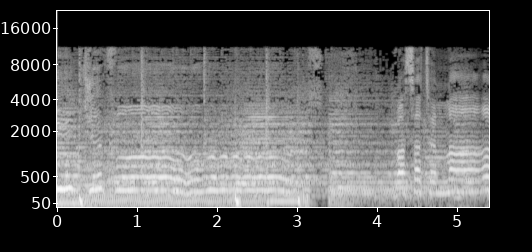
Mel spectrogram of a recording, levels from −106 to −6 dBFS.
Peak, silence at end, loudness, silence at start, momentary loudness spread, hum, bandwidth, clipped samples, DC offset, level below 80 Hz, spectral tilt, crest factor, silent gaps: -2 dBFS; 0 s; -18 LUFS; 0 s; 8 LU; none; 11.5 kHz; under 0.1%; under 0.1%; -30 dBFS; -5 dB/octave; 14 dB; none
